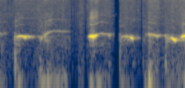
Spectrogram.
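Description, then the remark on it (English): A person whistles the theme tune of The Andy Griffith Show into the microphone, a short, bouncy melody with the notes gliding and wavering and small breathy puffs between phrases. “Just sounded I whistled into the mic.”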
